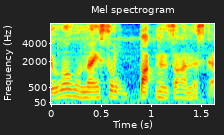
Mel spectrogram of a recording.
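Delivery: ordinary talk, nothing marked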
